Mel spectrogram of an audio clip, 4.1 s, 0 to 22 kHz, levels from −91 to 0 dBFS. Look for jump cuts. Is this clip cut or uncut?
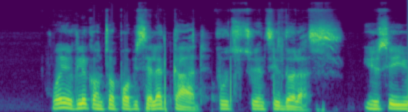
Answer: cut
